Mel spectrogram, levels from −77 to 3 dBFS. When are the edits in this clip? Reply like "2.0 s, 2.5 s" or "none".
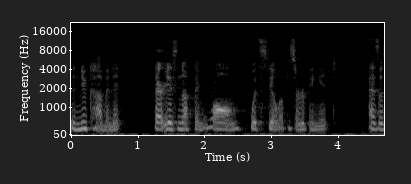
none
